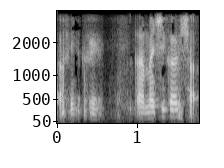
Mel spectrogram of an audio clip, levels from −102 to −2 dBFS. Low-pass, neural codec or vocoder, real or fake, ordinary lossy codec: 3.6 kHz; codec, 16 kHz, 2 kbps, X-Codec, HuBERT features, trained on balanced general audio; fake; AAC, 16 kbps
